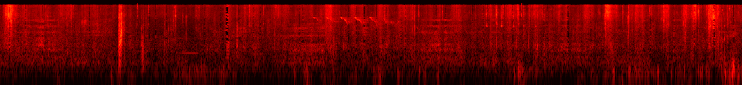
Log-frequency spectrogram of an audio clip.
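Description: Footsteps of a person walking across grass, faint, with a couple of sharp clicks, one at the start and one about two and a half seconds in.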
